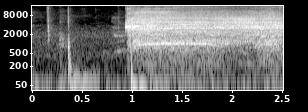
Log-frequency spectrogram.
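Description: A Tanzu impact drill spins up hard after a few short knocks and taps, then settles into a loud, steady, close whine with a high pitched ring that runs to the end.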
